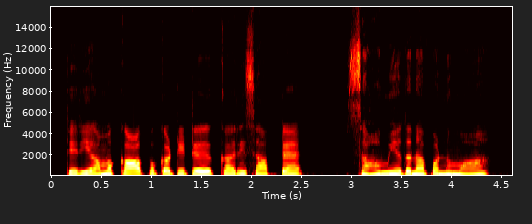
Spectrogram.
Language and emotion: Tamil, fearful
